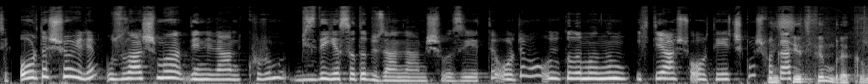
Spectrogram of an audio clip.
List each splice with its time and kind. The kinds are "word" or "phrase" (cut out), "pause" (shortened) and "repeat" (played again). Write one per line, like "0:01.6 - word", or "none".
0:05.2 - phrase
0:06.9 - phrase

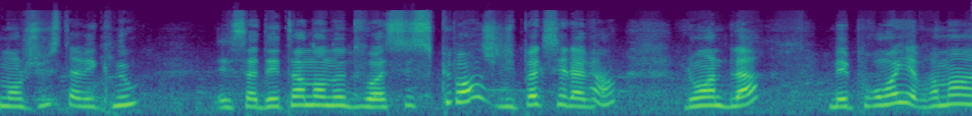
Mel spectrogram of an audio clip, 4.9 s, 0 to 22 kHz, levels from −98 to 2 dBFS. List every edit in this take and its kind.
0:02.2 - word
0:02.9 - word

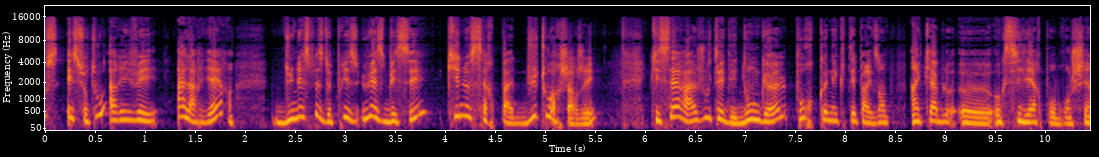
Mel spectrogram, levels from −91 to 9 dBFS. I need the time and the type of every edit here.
0:08.6 - pause

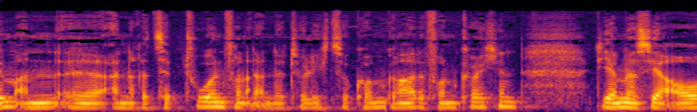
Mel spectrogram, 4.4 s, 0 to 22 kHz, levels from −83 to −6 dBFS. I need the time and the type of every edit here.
0:01.6 - word
0:02.4 - word
0:02.9 - word

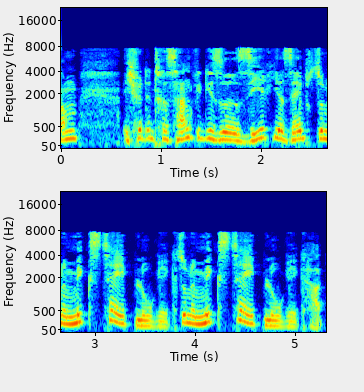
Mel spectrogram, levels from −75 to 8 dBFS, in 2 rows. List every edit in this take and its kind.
0:03.8 - repeat

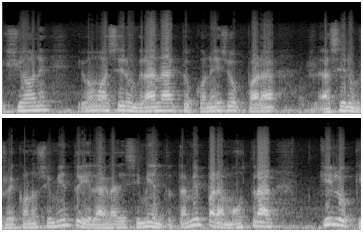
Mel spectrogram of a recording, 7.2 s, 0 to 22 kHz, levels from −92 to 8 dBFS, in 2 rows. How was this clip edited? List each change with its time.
none

